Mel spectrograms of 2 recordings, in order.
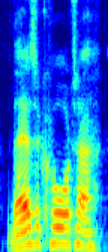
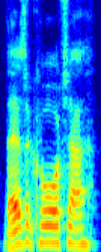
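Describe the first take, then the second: No difference in how they are said.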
